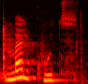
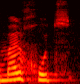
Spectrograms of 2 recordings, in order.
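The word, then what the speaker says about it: מלכות: Et pour finir, vous avez Malkout, ou Malchut, ça dépend comment vous le prononcez.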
